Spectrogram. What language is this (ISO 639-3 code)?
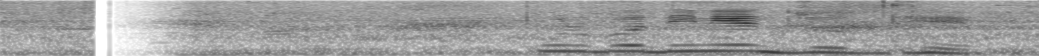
ben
